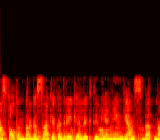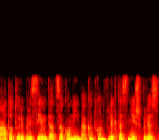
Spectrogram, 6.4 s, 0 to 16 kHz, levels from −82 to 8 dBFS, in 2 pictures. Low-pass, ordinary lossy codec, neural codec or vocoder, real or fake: 7.2 kHz; MP3, 64 kbps; none; real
